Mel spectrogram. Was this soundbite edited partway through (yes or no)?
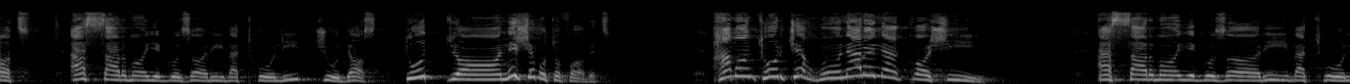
no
